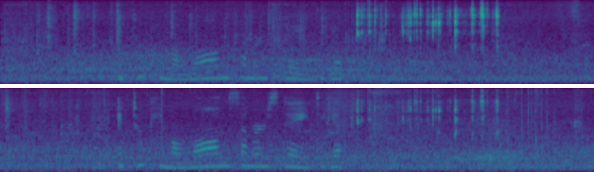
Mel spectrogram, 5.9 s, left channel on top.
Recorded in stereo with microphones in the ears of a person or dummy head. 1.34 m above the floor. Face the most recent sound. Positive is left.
turn(degrees=60)  # may be behind; listen again after turning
